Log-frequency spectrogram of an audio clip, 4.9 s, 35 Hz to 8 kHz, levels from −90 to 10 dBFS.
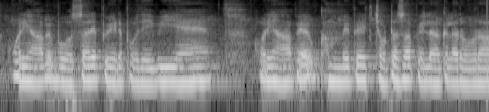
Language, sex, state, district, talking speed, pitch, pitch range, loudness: Hindi, male, Uttar Pradesh, Shamli, 245 wpm, 155 Hz, 150-165 Hz, -15 LUFS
